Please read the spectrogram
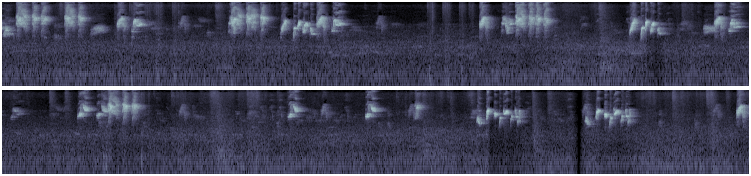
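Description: Red-whiskered bulbul singing: short, bright whistled phrases of about a second each, repeated with pauses of one to three seconds between them.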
